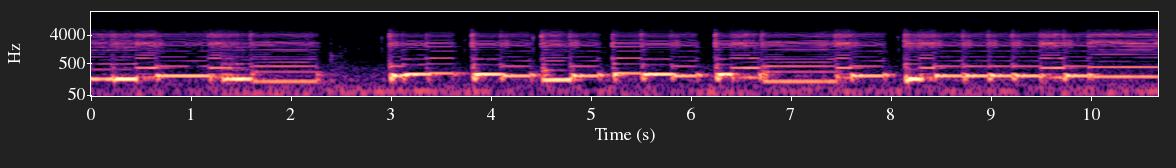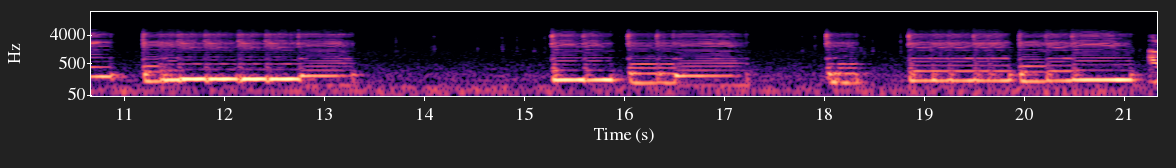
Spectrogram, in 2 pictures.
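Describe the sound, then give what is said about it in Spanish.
A small, high-pitched guitar played through heavy distortion, picking out a choppy melodic line of buzzy sustained notes with brief pauses, loud with no voices. “Claro, sí, pero el caso es que Este, claro Ahora le puse la distorsión.”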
